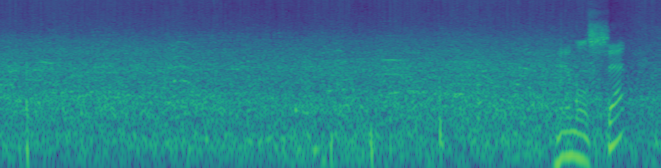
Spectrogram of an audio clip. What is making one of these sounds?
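A stadium crowd murmurs steadily in the open air.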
